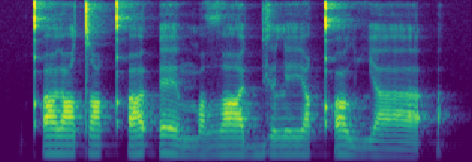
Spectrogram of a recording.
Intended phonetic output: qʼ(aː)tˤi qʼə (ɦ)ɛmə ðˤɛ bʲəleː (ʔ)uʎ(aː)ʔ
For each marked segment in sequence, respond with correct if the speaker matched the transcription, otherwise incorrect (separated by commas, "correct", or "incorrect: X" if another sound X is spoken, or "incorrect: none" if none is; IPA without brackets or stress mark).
incorrect: əː, incorrect: ʔ, incorrect: qʼ, correct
